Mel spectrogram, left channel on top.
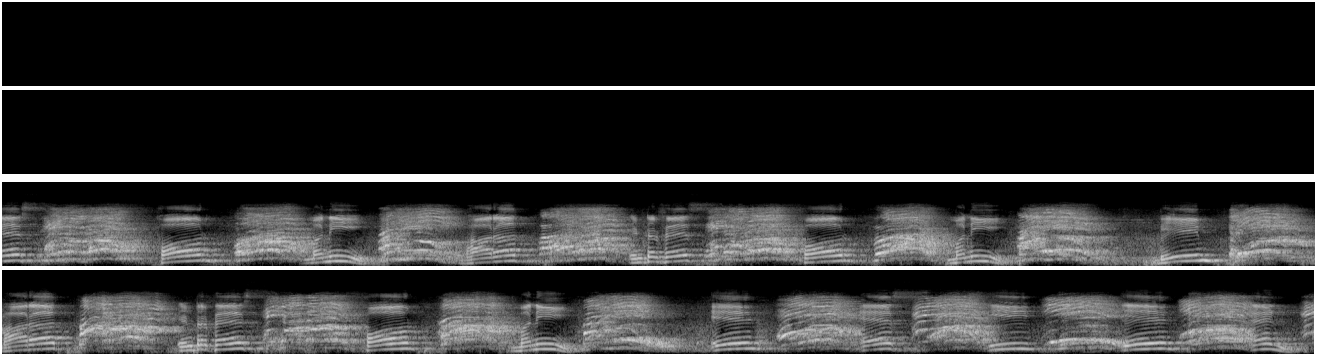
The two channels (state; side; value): silent; left; digital silence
